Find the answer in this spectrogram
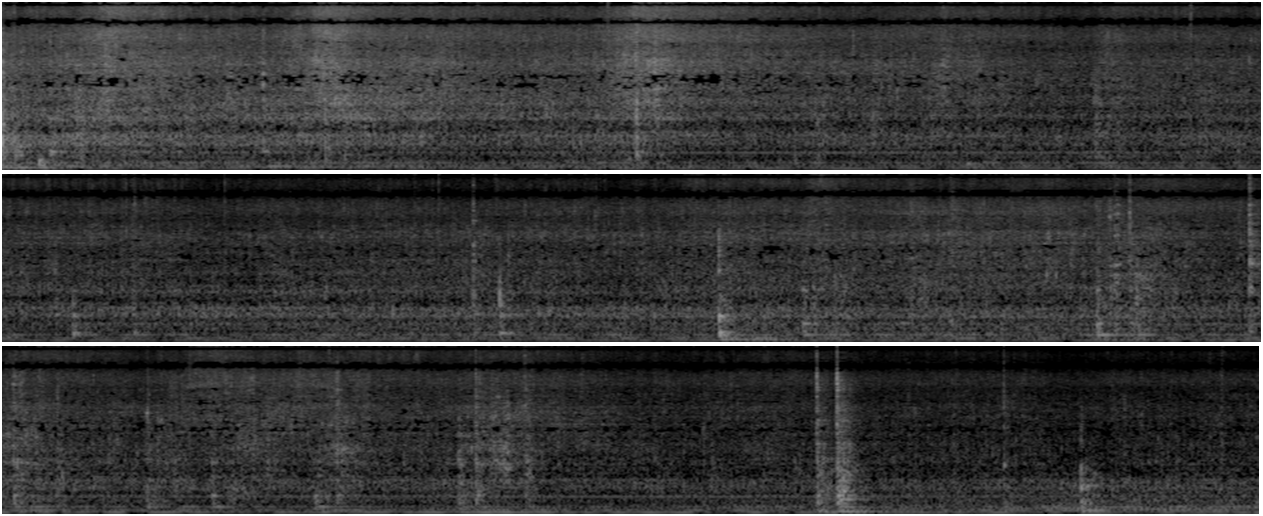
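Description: Boneless chicken and masala sizzling in a steel kadhai while a spatula stirs and scrapes through it. The sizzle swells louder a few times in the first seconds, and a few sharp knocks are heard later on.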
